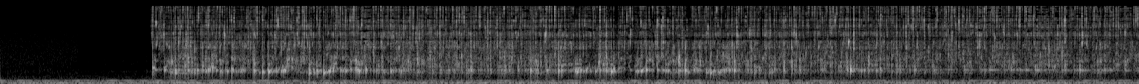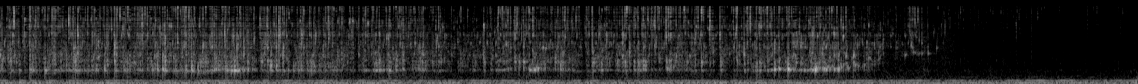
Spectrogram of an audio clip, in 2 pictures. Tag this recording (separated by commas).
Liquid, Fill (with liquid), Trickle, Pour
